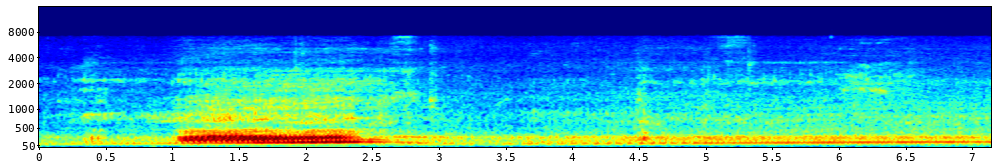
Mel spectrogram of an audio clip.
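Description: Harley-Davidson V-twin motorcycle engine surging loudly for about a second and a half, then settling into a steady, quieter run at road speed.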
